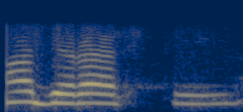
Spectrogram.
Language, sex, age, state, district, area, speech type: Kannada, female, 18-30, Karnataka, Dharwad, urban, conversation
